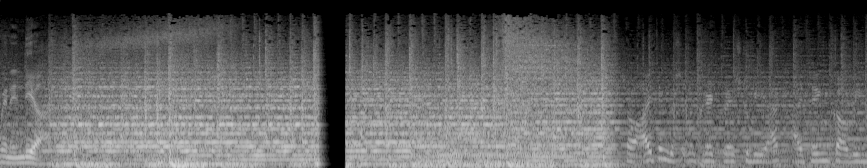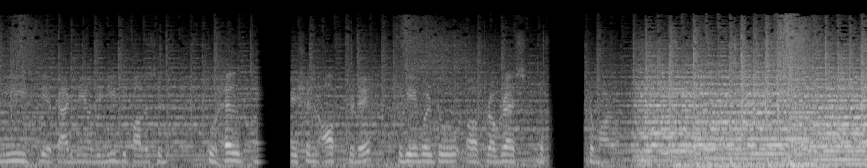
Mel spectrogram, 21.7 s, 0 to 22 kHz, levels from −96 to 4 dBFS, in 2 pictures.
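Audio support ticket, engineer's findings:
Three gaps at 3.97–4.33 s, 14.05–14.48 s, 17.68–18.15 s. Sound smears into fading buzz, goes silent, then resumes with material skipped. Likely long network dropout, with receiver concealment stretching the last frame. Spectrogram shows smeared streaks fading to blank columns. Waveform tapers to a flat line.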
